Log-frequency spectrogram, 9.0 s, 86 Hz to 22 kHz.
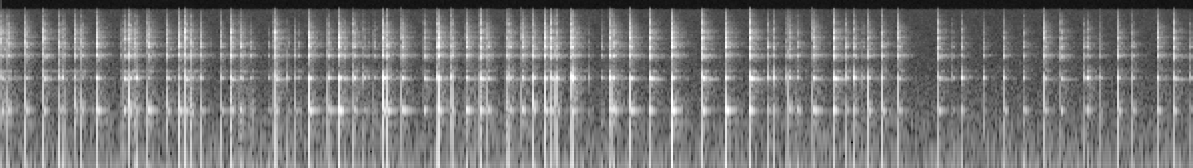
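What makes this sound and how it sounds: Long nails tap rapidly on a tall, hollow, empty yellow hard plastic tumbler held in both hands, producing about 60 quick, dry clicks. Each tap is short with almost no ring, carrying a bright, hollow tone centered near 1.7 kHz. The tapping runs in an uneven, rhythmic patter with a brief pause near the seventh second before it resumes.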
